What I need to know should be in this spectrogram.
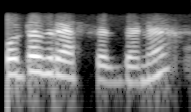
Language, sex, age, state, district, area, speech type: Tamil, female, 45-60, Tamil Nadu, Mayiladuthurai, rural, conversation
